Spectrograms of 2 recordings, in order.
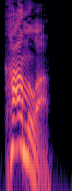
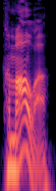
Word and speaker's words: Kamala: Because it's pronounced Kamala, not Kamala.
